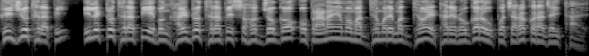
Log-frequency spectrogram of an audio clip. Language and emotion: Odia, neutral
